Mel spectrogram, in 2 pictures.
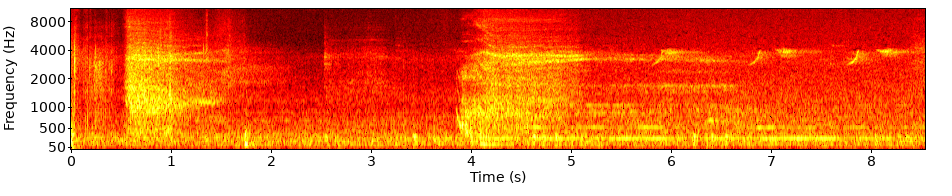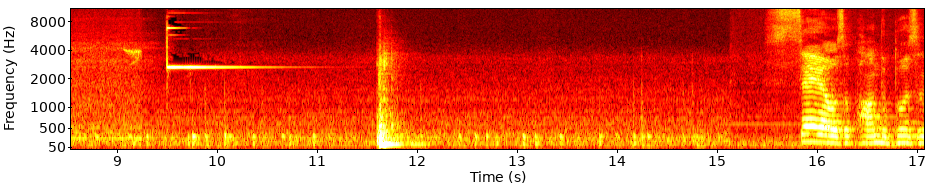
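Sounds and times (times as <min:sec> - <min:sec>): bright bell ding: 0:09.5 - 0:11.0.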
